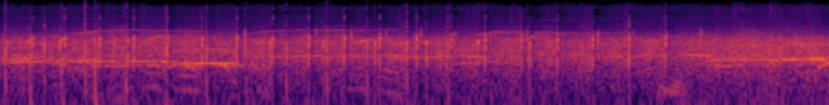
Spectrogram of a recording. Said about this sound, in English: All right, there will be only one and only one time to applaud the candidates, and that is now. So let's give everyone a big round of applause.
